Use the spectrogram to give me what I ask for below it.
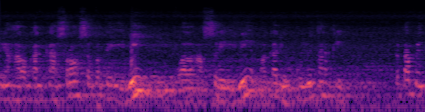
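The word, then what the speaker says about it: العصر: Tetapi dengan mustahaknya artinya seperti ini, seperti kata wal asri ini dalam kategori mustahak. Hak dan mustahaknya harus dipenuhi ya sehingga dibacanya dengan ra itu harus disukun dan ro itu harus ditabkhim. Wal asr.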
